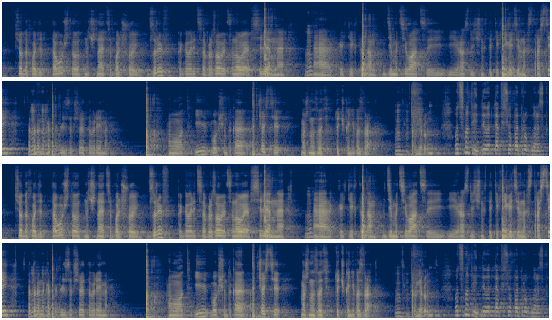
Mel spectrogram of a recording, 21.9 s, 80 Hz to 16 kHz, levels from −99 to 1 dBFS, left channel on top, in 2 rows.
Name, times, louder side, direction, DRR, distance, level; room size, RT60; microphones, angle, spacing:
voice 1, 0.3-5.8 6.2-11.2 11.6-11.8 12.1-13.1 14.3-16.5 16.9-18.4 19.1-19.5, right 3 dB, 90° right, 11 dB, 1.1 m, -35 dB
sound 1, 5.2-5.9 6.1-6.2 7.2-11.1 11.4-12.7 13.3-13.4 13.7-16.0, right 1 dB, 15° right, 1.0 m, -39 dB
voice 2, 11.5-11.9 18.8-19.6 20.0-21.9, left 1 dB, 30° left, 7 dB, 1.6 m, -40 dB
28.0 x 23.0 x 6.6 m, 0.88 s
head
